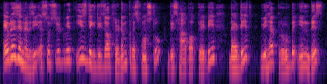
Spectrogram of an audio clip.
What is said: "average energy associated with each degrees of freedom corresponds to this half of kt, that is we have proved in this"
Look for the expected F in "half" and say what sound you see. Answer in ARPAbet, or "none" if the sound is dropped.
P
